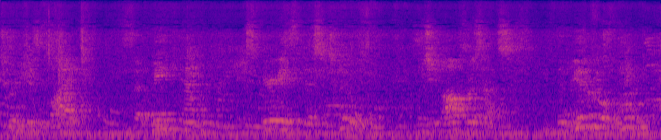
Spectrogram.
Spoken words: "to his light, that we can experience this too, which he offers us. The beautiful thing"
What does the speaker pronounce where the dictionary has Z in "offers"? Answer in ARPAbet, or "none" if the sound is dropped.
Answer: Z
